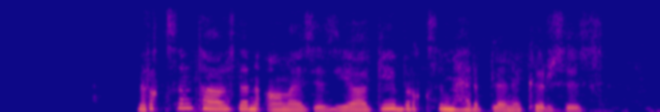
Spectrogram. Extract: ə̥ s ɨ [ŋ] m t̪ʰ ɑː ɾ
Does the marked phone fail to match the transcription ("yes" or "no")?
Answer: yes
